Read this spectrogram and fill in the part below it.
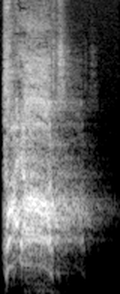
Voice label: orc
